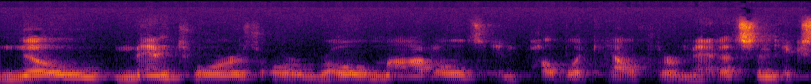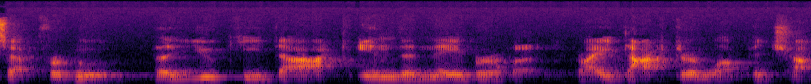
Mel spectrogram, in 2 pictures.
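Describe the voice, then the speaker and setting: At a moderate pace and with hardly any pauses, a man talks in a Chicago accent. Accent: Chicago American English. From Chicago, US Midwest. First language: Ukrainian. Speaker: public health physician, panelist. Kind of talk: panel discussion talk. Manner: animated.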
